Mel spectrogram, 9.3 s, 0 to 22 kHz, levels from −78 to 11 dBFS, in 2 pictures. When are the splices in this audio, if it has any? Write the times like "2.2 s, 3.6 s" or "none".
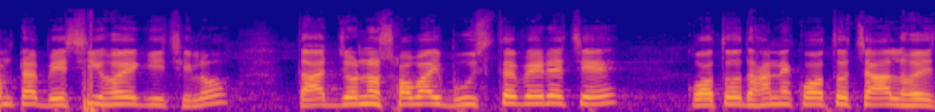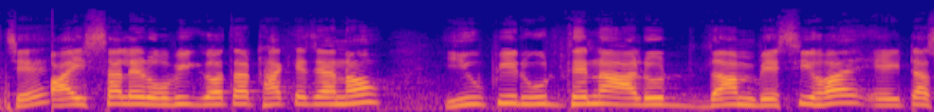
4.9 s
